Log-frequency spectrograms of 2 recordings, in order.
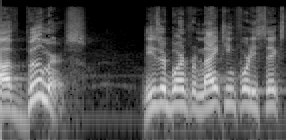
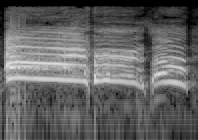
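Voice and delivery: very high, loud mock childish yelp of pain; child's cry; 7 dB louder, much slower than usual. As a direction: squeal it like a burned little kid, hammed-up. Child burned by fire.

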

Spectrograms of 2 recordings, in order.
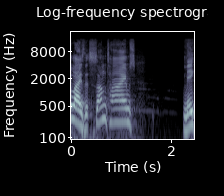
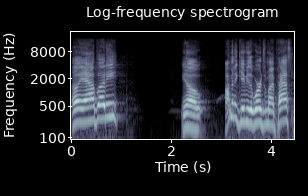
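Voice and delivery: mock snarky comeback; 3 semitones higher, 5 dB louder than usual. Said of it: "a temptation to wanna be like".

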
